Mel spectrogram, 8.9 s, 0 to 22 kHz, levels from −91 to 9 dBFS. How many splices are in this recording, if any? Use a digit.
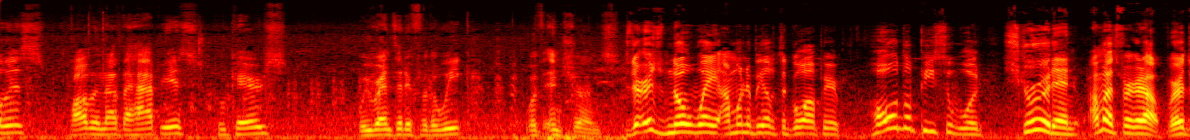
1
